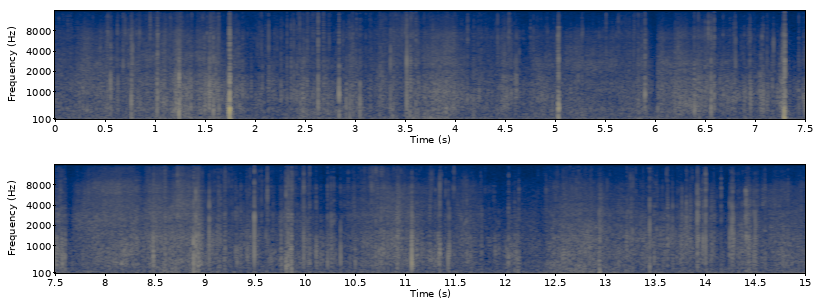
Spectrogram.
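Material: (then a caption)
Metal sequins. Long painted fingernails scratch and ruffle the rows of small silver metal sequins sewn onto the fabric of a large decorative pillow. The result is a quiet, continuous, prickly rustle of crinkling and scraping, dotted with sharp, bright clicks as the metal pieces flip and tap together.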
